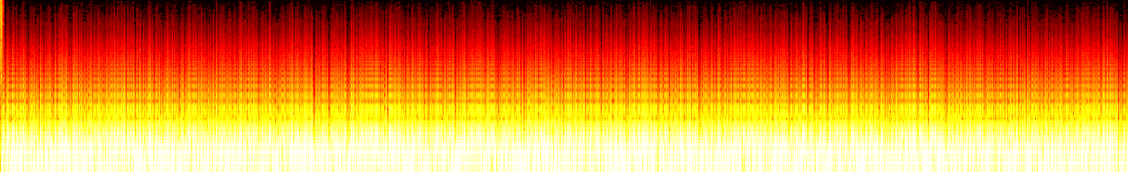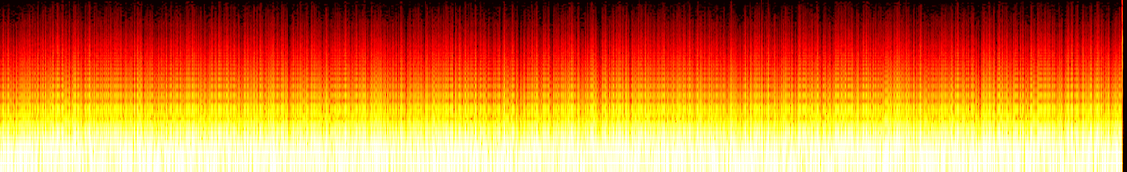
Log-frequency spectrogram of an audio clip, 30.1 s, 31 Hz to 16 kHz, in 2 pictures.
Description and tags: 11 LFNoise1 200Hz
This kind of noise generates linearly interpolated random values at a certain frequency. In this example the frequency is 200Hz.The algorithm for this noise was created two years ago by myself in C++, as an imitation of noise generators in SuperCollider 2.
ramp, frequency, noise, linear, low, interpolation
